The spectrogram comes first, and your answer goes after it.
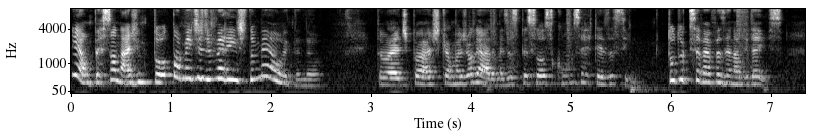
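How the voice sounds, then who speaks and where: Over noticeable background noise, a woman speaks at a very fast pace in a high voice with very wide pitch swings. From Brasília, Brazil. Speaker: creative studio owner and tattoo artist. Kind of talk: casual chat.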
